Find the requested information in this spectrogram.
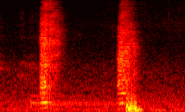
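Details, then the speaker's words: Possibly a simulated sound effect during a tabletop role-playing game session, described as a dog (female) with kennel cough: two short, harsh, hacking bursts about a second apart. "what is that sound oh my dog has kennel cough so poor jewels she's losing it right now"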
